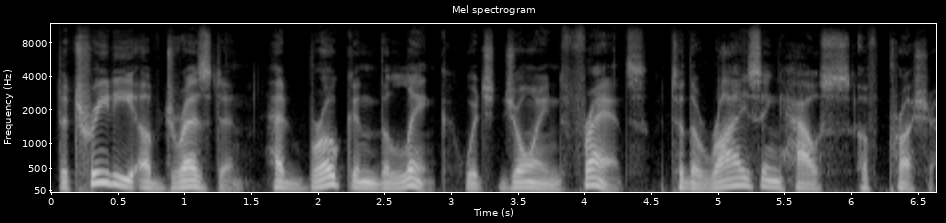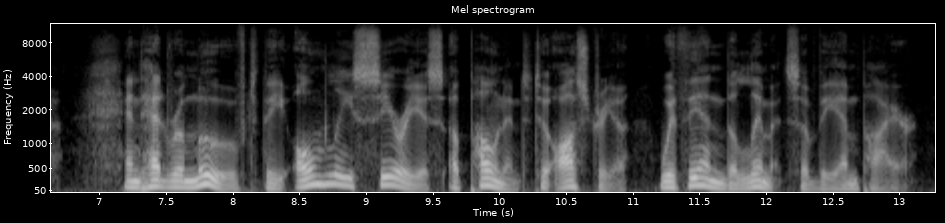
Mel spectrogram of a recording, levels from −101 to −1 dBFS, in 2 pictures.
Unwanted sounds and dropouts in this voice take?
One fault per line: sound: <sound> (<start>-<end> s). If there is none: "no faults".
no faults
